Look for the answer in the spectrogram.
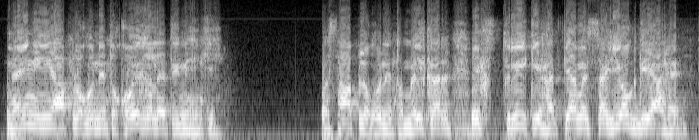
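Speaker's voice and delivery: high-pitched, indignant sarcasm; bitter accusation. Acted. Son accusing his family of a killing, bitterly indignant. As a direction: accuse them with rising bitterness.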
